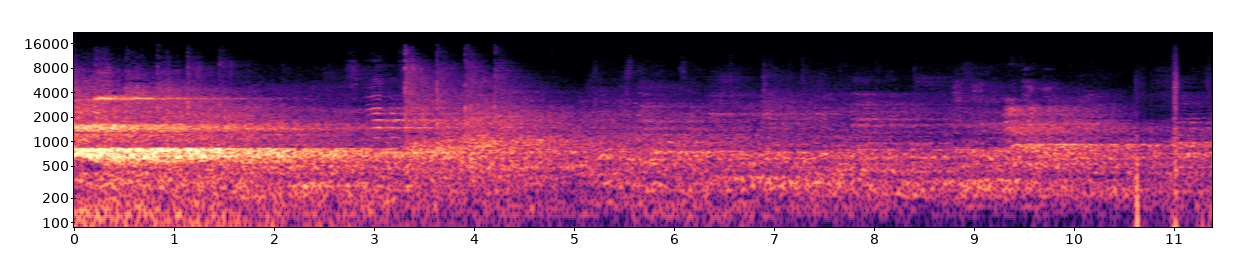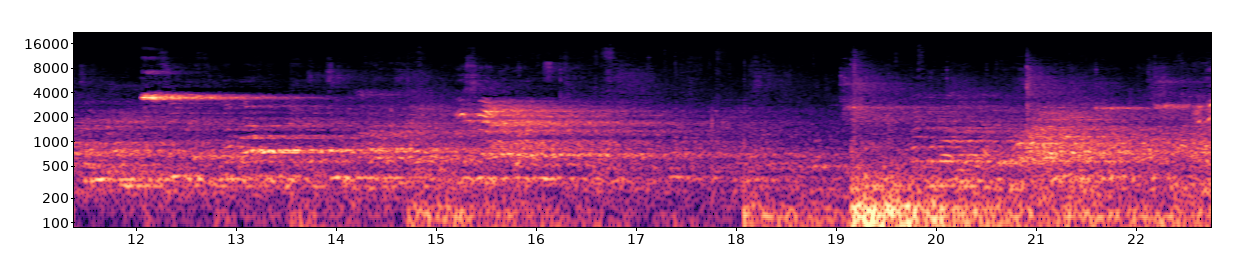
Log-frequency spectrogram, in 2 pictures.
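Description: Young men shout to each other across an echoing indoor hall.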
